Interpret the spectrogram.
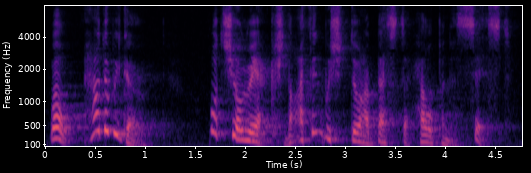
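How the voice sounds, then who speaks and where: A man voicing an amiable, chatty young upper-class gentleman in a storybook reading, earnest and rambling. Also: high-pitched, wildly swooping pitch, moderate pace.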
